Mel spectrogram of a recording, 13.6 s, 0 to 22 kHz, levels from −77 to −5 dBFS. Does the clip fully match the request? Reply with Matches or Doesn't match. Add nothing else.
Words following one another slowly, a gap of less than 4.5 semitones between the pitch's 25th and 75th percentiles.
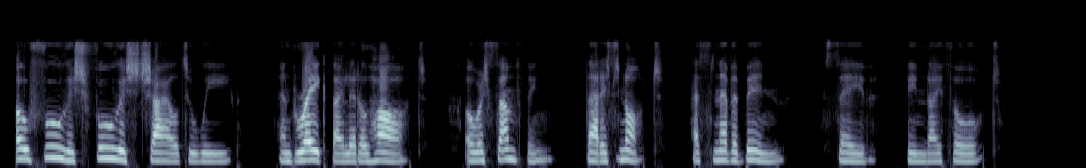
Matches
